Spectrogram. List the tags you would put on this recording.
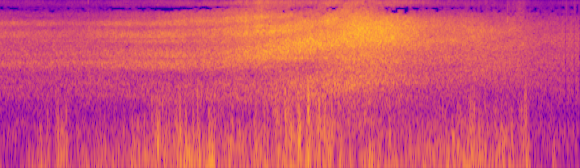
Soundscapes > Urban
car traffic veihcle

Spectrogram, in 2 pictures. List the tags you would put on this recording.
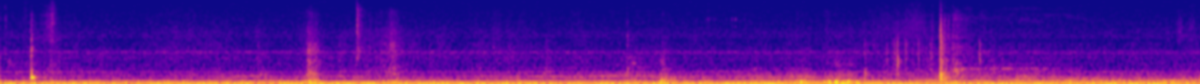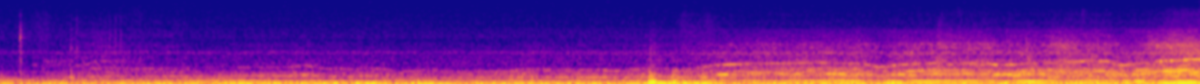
Sound effects > Other mechanisms, engines, machines
LAWNMOWER INTERIOR YARDWORK INT

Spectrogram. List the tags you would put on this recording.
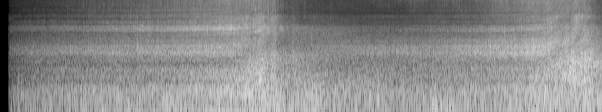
Sound effects > Vehicles
car traffic vehicle

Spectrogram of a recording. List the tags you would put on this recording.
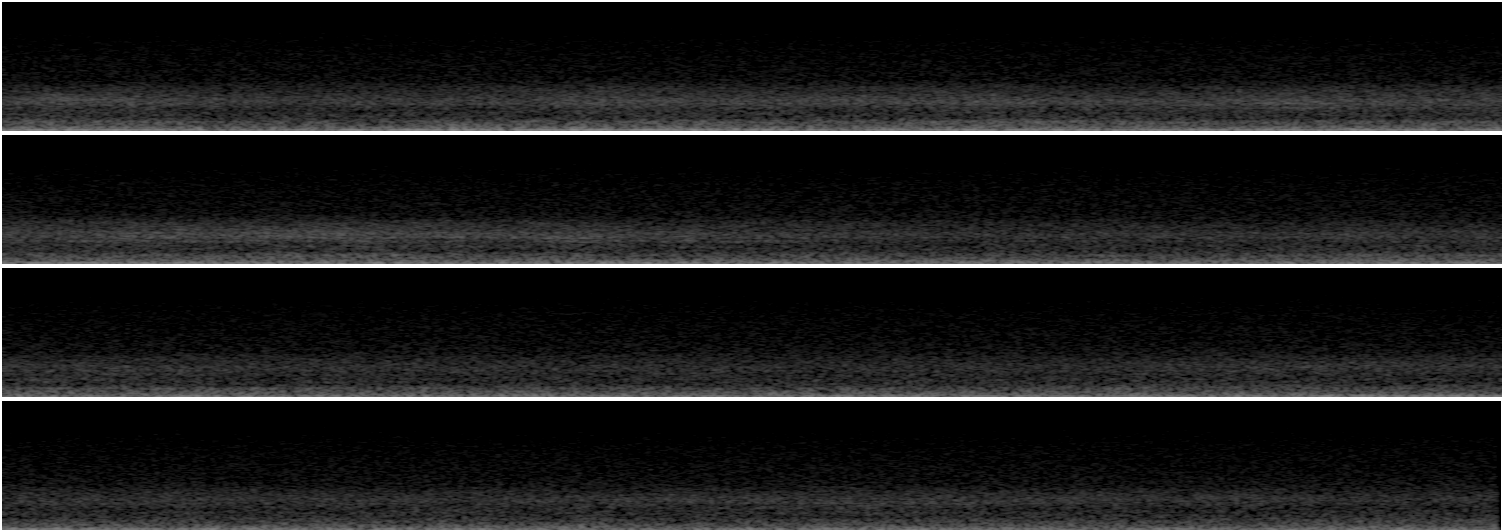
Soundscapes > Nature
nature soundscape natural-soundscape field-recording raspberry-pi phenological-recording alice-holt-forest meadow

